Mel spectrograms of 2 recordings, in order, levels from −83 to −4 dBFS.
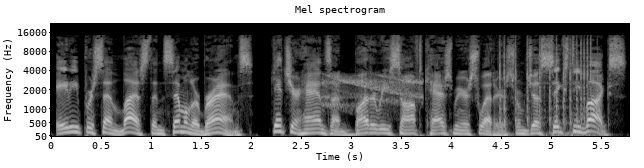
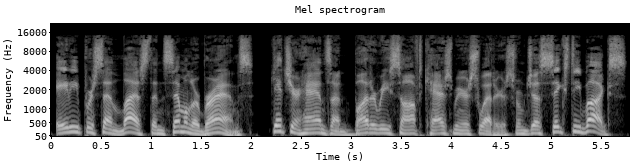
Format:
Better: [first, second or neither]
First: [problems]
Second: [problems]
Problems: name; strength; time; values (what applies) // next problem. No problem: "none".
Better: second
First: alarm; noticeable; from 2.5 to 3.5 s; peak 8 dB below the speech // keyboard typing; noticeable; from 4.5 s on; peak 6 dB below the speech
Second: none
